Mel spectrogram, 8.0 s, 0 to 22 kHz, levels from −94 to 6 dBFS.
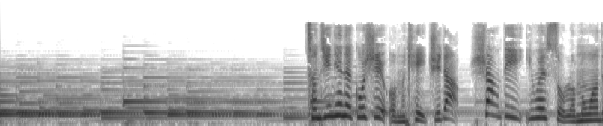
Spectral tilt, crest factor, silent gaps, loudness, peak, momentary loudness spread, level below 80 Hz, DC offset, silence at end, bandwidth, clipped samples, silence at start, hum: -4.5 dB/octave; 16 dB; none; -21 LUFS; -4 dBFS; 12 LU; -52 dBFS; under 0.1%; 0 s; 10 kHz; under 0.1%; 0 s; none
